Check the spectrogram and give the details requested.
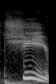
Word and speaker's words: qi: the word is qi, right? As in like the flow of energy that like goes through your body, but it's spelled QI. Like, why does the Q make a ch sound? Why isn't it CH?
